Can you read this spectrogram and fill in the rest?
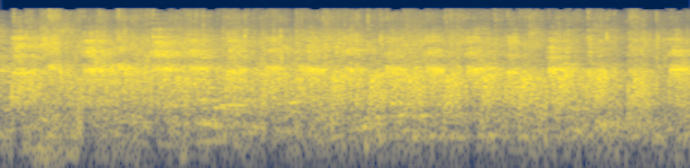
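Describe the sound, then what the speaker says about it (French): A live audience at a children's quiz challenge in Paris applauds the team captains, with steady, dense clapping filling the hall at close range and holding evenly throughout. "Je vous demande déjà de les applaudir."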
